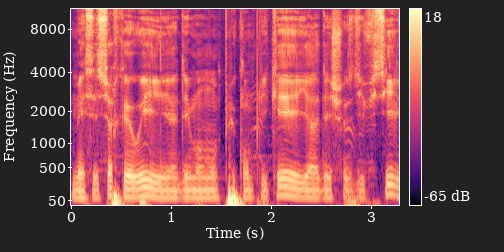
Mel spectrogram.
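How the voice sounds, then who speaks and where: With a dark, mellow tone and a very deep, low pitch, a man talks at a very fast pace. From Paris region, France (Hauts-de-Seine). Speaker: professional footballer. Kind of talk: interview. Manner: halting, many repetitions; casual, friendly.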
